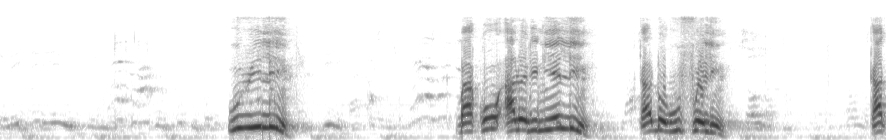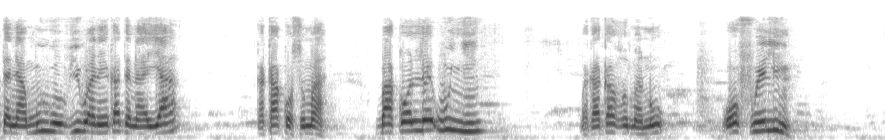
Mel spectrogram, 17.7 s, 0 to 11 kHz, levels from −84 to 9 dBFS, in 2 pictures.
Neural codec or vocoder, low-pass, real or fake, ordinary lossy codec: none; 7.2 kHz; real; Opus, 64 kbps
